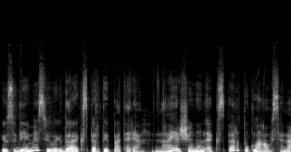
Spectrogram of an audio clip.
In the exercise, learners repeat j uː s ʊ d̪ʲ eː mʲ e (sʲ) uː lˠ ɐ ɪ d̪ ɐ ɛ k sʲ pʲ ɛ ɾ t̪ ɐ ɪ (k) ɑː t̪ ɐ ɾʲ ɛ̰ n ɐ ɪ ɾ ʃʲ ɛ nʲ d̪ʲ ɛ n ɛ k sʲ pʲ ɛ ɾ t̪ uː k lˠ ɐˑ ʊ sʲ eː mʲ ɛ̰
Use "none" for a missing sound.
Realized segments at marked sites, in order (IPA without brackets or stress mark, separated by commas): sʲ, p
